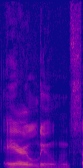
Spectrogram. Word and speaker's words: heirlooms: Family Heirlooms. I think the H is silent.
